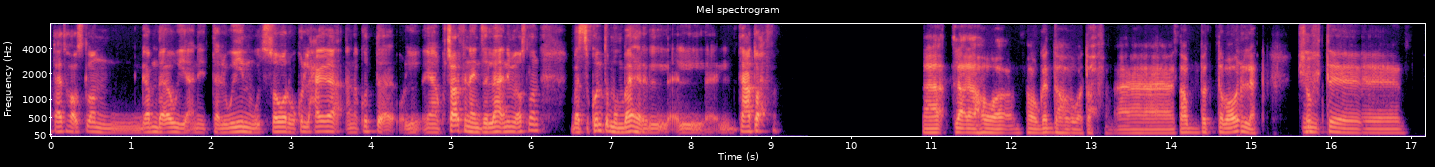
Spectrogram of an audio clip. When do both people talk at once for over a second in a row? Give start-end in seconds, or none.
none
